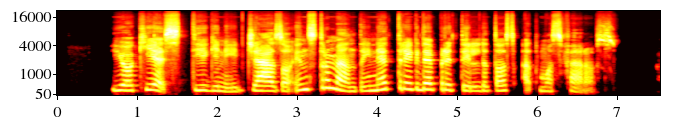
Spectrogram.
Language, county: Lithuanian, Panevėžys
